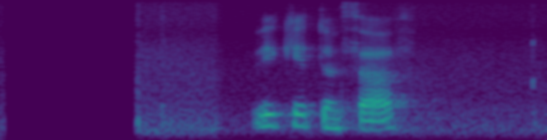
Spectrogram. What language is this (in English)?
Icelandic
